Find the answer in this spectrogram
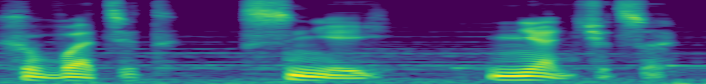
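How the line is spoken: Clipped, deliberate. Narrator (Russian): отчеканил каждое слово Ксейден

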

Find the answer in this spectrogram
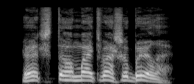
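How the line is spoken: Officer yelling into radio. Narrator (Russian): орал в рацию старший офицер

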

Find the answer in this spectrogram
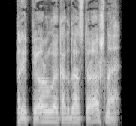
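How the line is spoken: Guard's chuckle. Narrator (Russian): хохотнул конвоир

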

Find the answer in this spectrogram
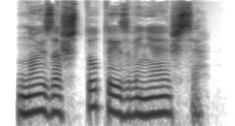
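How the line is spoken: Soft inquiry. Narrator (Russian): мягко поинтересовался он

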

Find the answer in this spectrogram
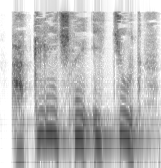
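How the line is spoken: Hurried whisper. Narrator (Russian): торопливо шепнул я

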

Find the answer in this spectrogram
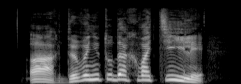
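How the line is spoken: Annoyed old woman exclaiming. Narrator (Russian): с досадой воскликнула старуха

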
